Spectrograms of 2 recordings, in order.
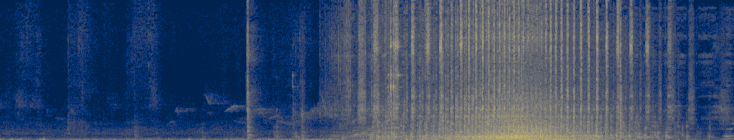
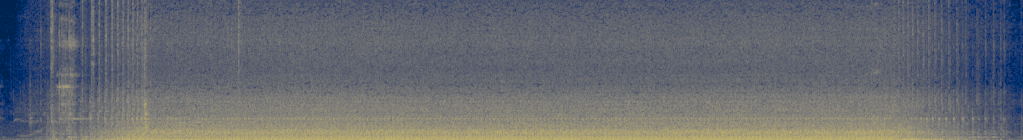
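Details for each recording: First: Craftsman push mower that wouldn't start, fuel poured into the carburetor throat: quick pulls, then rapid even firing for about three seconds that fades out; runs briefly then dies from fuel starvation. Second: Craftsman push mower with Briggs engine and auto choke, after a basic carburetor service, restarted warm: catches right away, then runs smooth and even before shutting off; normal hot restart.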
